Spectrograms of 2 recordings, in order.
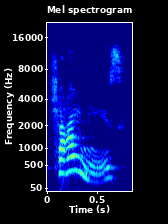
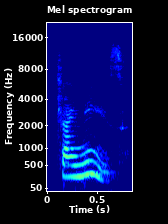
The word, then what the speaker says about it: Chinese: some rules regarding suffixes if the word ends with e s e we stress the suffix for example chinese we don't say chinese we say chinese japanese portuguese all right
